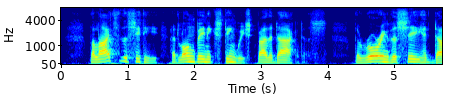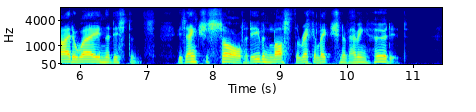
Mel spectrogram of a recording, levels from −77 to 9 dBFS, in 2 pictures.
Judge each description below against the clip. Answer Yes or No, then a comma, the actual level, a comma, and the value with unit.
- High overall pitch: No, low, 130 Hz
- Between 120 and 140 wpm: No, average, 185 wpm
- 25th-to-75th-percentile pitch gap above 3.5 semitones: No, average, 2.7 semitones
